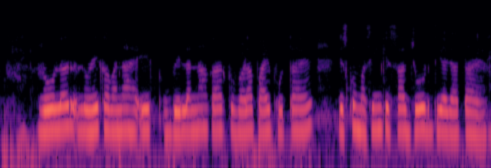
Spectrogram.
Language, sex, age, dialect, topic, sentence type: Hindi, female, 18-24, Kanauji Braj Bhasha, agriculture, statement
